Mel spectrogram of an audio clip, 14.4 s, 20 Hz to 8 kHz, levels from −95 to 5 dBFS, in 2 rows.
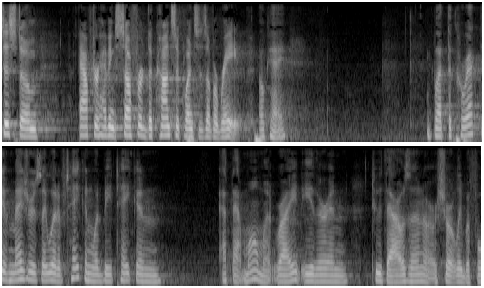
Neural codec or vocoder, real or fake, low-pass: none; real; 7.2 kHz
